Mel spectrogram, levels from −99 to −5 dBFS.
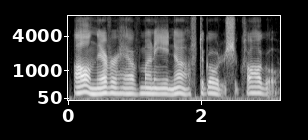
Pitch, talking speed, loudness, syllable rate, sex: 160 Hz, 170 wpm, -18 LUFS, 4.6 syllables/s, female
